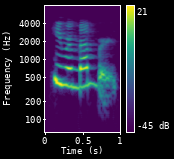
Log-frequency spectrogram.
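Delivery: high, loud delighted cry; excited cry. A narrator's reading. Delighted man recognized by his hero, excited cry. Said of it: "cried Dedalus Diggle".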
